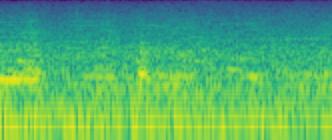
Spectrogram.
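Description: Chatter of distant voices from a crowd over a steady low rumble.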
